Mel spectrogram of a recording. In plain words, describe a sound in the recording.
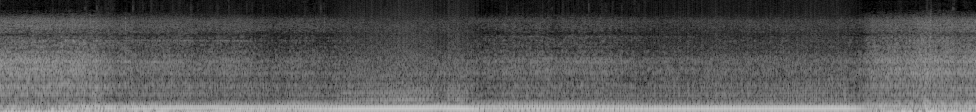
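A car engine revs hard, rising in pitch as the car accelerates.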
